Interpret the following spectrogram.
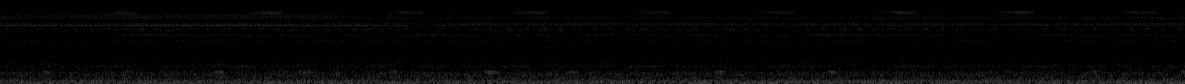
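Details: Crickets and other insects on a summer night in the countryside, a dense steady chorus of high, continuous trilling bands, with softer pulsed chirps repeating about once a second over a low background hiss.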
